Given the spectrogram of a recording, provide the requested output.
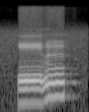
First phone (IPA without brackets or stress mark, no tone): eː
